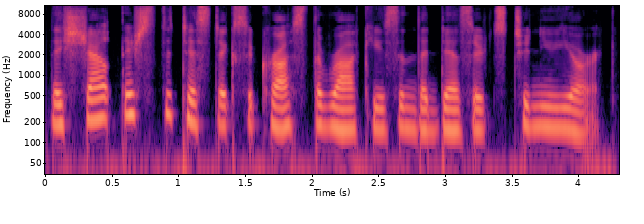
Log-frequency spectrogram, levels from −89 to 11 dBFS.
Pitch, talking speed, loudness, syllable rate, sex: 180 Hz, 180 wpm, -19 LUFS, 4.3 syllables/s, female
